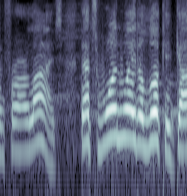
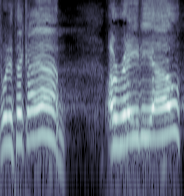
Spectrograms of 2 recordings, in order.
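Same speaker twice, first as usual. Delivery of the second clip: raised, higher mock exclamation; retold punchline shout; 6 semitones higher, 5 dB louder than usual. Pastor voices Steve telling the bus driver the joke, raised mock exclamation. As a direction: punch it out like a joke's payoff.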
